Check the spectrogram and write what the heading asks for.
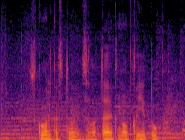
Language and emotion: Russian, neutral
